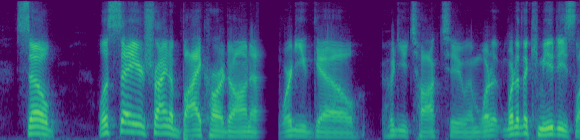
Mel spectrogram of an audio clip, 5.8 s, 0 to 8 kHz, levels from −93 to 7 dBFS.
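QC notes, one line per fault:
2.56–2.81 s, long network dropout: packets likely stopped arriving after "you're trying to buy". The receiver stretched the last sound into a fading buzz for 0.23 s, then 0.11 s of silence. About 0.24 s of audio is lost before "do you go".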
